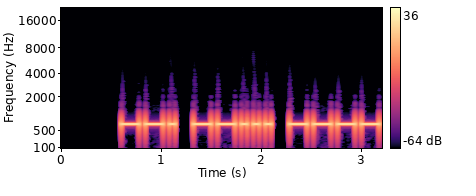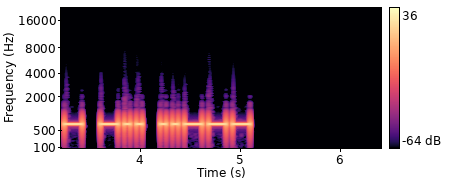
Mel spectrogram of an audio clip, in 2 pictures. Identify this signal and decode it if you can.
Morse code, heard as a keyed tone, about 20 wpm, 700 Hz. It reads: G70D2
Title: Code Groups - 5 Letter:Numbers - 20wpm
